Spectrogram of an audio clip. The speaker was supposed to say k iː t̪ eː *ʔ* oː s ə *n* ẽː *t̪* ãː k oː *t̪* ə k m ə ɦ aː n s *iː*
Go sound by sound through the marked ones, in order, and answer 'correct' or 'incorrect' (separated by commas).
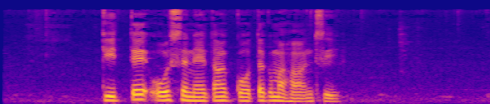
correct, correct, correct, correct, correct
